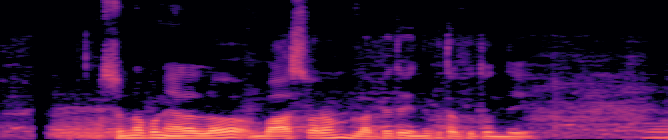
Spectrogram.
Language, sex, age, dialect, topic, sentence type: Telugu, male, 31-35, Utterandhra, agriculture, question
